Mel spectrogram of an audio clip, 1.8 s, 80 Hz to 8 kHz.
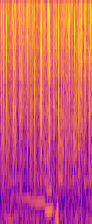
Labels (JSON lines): {"label": "biophony, cascading saw", "recorder": "SoundTrap 600 or HydroMoth"}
